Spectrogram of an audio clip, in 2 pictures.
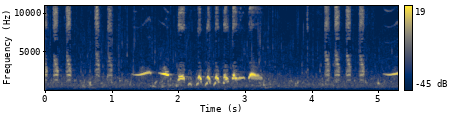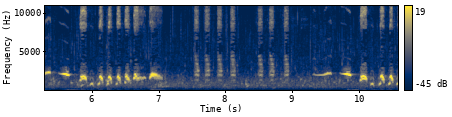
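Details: White-rumped shama song meant as a master recording for training other birds: three similar phrases, each opening with a rising whistle and running into fast, buzzy, rattling notes, separated by short pauses.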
